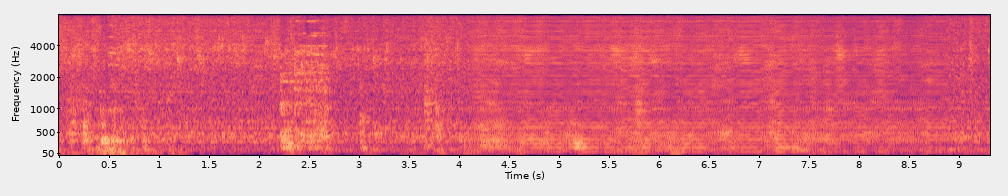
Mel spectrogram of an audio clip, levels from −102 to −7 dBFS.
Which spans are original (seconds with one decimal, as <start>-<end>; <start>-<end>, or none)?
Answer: 0.0-4.1; 8.9-9.3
